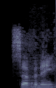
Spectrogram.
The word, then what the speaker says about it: Seveney: Seveney.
